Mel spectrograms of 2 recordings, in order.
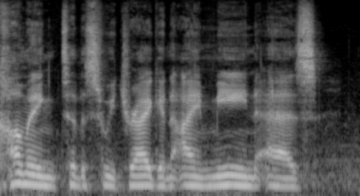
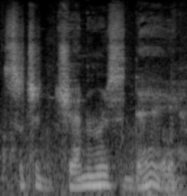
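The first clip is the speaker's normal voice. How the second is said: muttered character voice, much quieter; 3 semitones lower, 14 dB quieter than usual. Handed a scroll as a gift, Greckles answers; Greckles muttering under breath. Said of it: "Greckles mutters under his breath".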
